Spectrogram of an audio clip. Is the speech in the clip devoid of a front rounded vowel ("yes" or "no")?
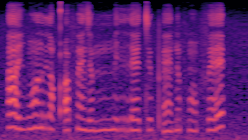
no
